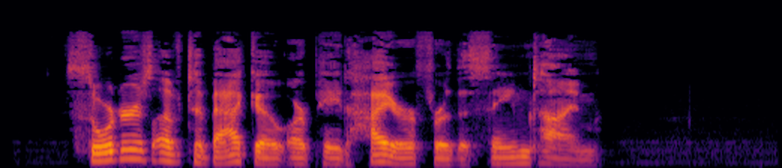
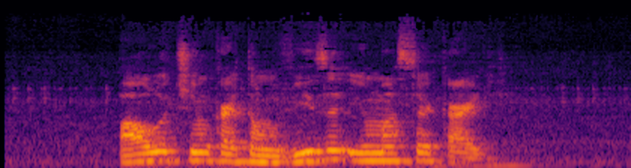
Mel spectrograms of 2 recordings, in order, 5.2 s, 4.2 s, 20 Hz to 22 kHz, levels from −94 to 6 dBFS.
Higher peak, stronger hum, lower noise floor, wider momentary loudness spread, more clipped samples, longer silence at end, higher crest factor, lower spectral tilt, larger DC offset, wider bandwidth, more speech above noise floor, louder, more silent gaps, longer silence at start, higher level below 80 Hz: about the same, -6 dBFS vs -8 dBFS; neither; first, -77 dBFS vs -53 dBFS; first, 10 LU vs 6 LU; neither; first, 1.25 s vs 0.75 s; first, 22 dB vs 16 dB; second, -4 dB/octave vs -6.5 dB/octave; neither; about the same, 11.5 kHz vs 11.5 kHz; first, 51 dB vs 32 dB; second, -26 LUFS vs -22 LUFS; neither; second, 0.45 s vs 0.8 s; second, -70 dBFS vs -52 dBFS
